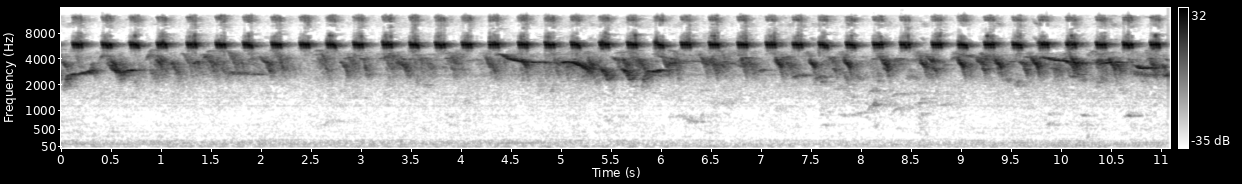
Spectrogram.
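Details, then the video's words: Shrill, clear cricket chirps for training songbirds, evenly spaced high pulses nearly four per second beneath a continuous stream of jumbled bird-like chirping and short whistled sweeps. "masteran jangkrik untuk burung"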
